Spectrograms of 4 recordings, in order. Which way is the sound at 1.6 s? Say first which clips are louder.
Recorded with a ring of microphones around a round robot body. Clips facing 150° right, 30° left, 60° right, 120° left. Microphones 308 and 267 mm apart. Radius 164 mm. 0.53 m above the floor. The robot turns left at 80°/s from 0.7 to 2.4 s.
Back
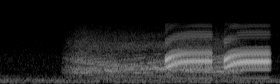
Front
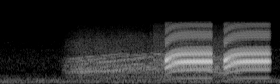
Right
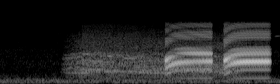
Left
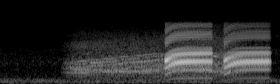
Front 9 dB, left 4 dB; 60° left.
